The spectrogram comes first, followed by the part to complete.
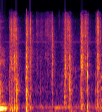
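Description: Tarot cards being shuffled by hand: an irregular run of quick, crisp card clicks and slaps.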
